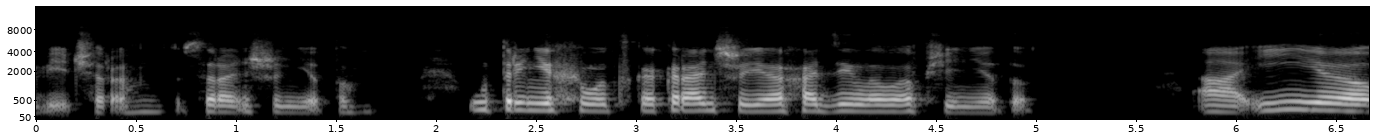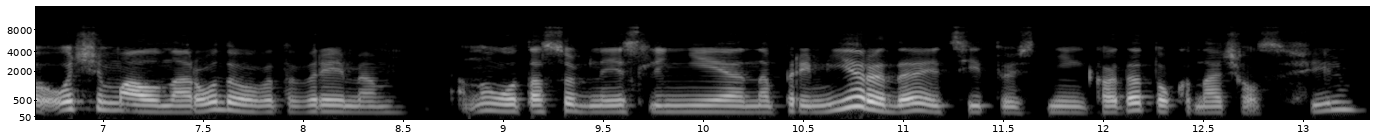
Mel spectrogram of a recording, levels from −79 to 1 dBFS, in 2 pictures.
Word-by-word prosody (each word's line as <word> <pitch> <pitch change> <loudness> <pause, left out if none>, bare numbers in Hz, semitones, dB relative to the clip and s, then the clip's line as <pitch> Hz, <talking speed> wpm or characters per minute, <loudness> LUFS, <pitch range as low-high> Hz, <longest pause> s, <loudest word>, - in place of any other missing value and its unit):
вечера, - - -6
то 165 +1 -21
есть - - -12
раньше 165 0 0
нету. 155 0 -9 0.5
Утренних 210 -3 +2
вот, 185 -1 -2
как 185 +2 -1
раньше 195 -1 +4
я 175 +1 +4
ходила, 180 -1 +1
вообще 175 -3 -1
нету. 310 - -8 0.8
А, 170 -2 +1
и 220 +1 0
очень 210 +4 +5
мало 180 -4 +5
народу 175 +4 +1
в 165 - -4
это 160 -1 -8
время, 160 -2 -4 0.3
ну 200 - -5
вот 180 -1 0
особенно, 170 -1 -2
если 170 0 -5
не 165 -1 -2
на 160 0 -5
премьеры, 185 - +3
да, 180 +2 +3
идти, 165 - -8
то 325 - -13
есть 145 -1 -12
не 155 -1 -7
когда 160 +7 +1
только 170 -6 -4
начался 155 0 -7
фильм. 210 +3 -9
175 Hz, 165 wpm, -26 LUFS, 165-195 Hz, 0.8 s, очень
